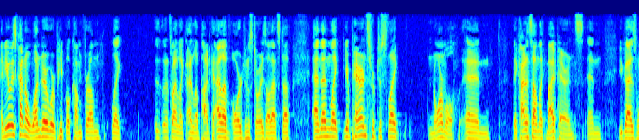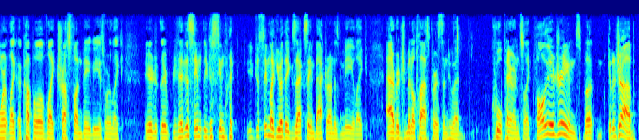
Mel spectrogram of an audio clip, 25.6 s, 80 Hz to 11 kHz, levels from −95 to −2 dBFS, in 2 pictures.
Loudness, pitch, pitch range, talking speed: -27 LUFS, 140 Hz, 130-160 Hz, 220 wpm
